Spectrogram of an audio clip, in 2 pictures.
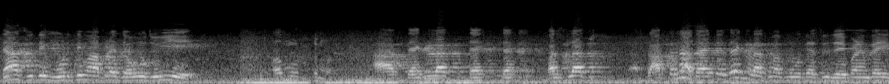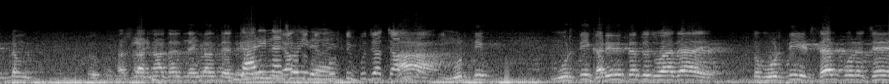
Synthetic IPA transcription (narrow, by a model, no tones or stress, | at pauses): t̪jãːsʊd̪ʱimuɾt̪imãːpɽ̃ed͡ʒəʋũd͡ʒoie | a̰t̪ɛ̃ːklat̪et̪e | pʰəɾsla | pɾaːp̚t̪nat̪ʰaːet̪oseːklasmat̪mut̪esud͡ʒoepəɳɛmkaek̚d̪əm | pʰəɾslanat̪ʰaesɛ̃klasd̪esɡaɽinat͡ʃãoɽimuɾt̪ipud͡ʒat͡ʃaamuɾt̪imuɾt̪ikʰəɾiːd̪it̪et̪̬ũd͡ʒojad͡ʒaːe | t̪omuɾt̪iɪʈsel̚pbolet͡ʃʰe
